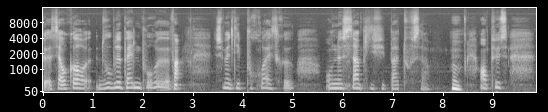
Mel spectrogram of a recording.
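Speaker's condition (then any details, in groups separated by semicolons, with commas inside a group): ALS (Charcot's disease); breathing difficulties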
